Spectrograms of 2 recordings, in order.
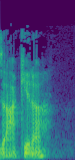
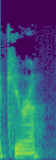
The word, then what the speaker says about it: Akira: Well, the correct pronunciation is Akira, not Akira. It's Kanada, not Kaneda.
